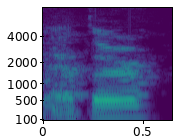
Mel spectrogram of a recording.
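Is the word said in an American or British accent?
British. It is said in a British accent. "Em inglês britânico"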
